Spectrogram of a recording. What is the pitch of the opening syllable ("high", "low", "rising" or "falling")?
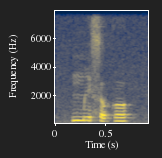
rising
